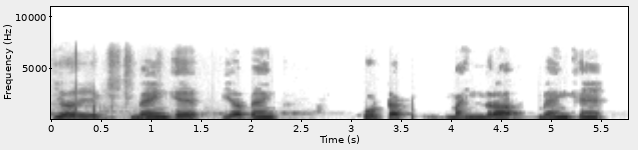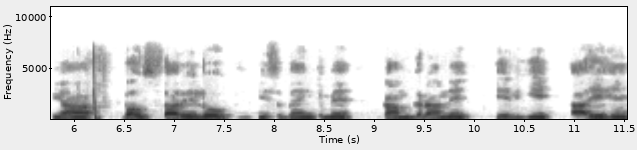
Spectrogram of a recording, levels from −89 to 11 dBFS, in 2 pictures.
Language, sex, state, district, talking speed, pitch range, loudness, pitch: Hindi, male, Bihar, Saran, 125 wpm, 135-150 Hz, -16 LUFS, 140 Hz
